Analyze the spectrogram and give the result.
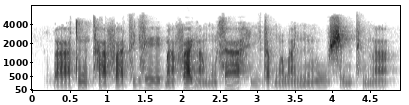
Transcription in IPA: ɡ͡baː˨tũ˦˨ tʰa˨fa˨ t͡si˨zeː˦ɓã˨ fa˦jã˨ɡʷũ˨saː˦ hiː˦da˦ ɡʷã˨wã˨ɲũ˨luː˦˨ ʃe˨n tʰĩ˨lã˦

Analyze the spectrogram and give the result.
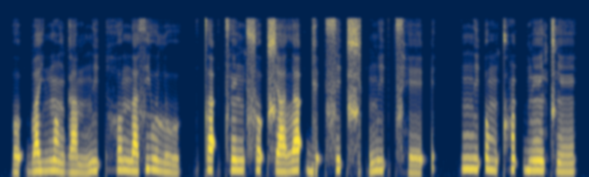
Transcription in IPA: o˨ʔba˦jn̪ɔ̃˥˧ ɡa˨˩mn̪i˦ʔ ho˦n̪a˧sju˥˧lu˨˩ | t̪a˦ʔt͡sẽ˦ŋso˦ʔɕa˧ la˦ʔɡe˨ʔsi˦ʔɕə˨k̚ mi˦ʔt͡sʰe˨ʔ | n̪i˦ʔo˥˧mkʰɔ̃˦t̚ bẽ˦t͡ɕẽ˧

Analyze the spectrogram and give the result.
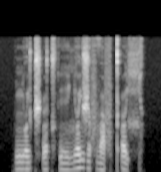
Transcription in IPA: ɲojt͡ʃʼʏt͡sʼi ʎəjʒəfðaf kʼəç

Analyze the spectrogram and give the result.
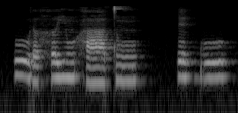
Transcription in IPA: u˦˨ɾə˨hə˦ jũ˧haː˨tũ˧ | e˦ɡ͡bu˦

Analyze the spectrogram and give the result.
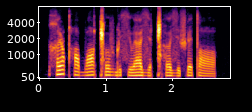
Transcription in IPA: χiɭqʰɑ bɑ ǁʊvɖusʲ wæzʲɑ ǁʰəzʲʌsʲ ɽɛtɑ

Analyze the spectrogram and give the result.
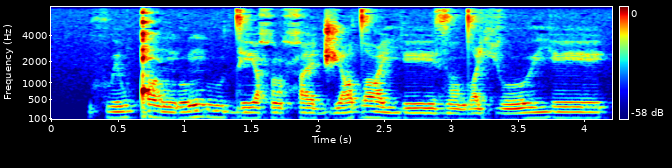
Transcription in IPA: xʷewǃɒ ŋoŋuː deħõ ħæd͡ʒedˤeːjeː zẽdˤeçoːjeː

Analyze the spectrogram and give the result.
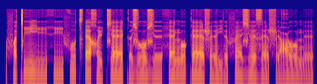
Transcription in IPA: fɐ˨ǀiː˦ jiː˨ hiː˨fu˦t͡sʼɛ˦ χy˨ t͡ɕɛː˦˨kə˨ʑoː˦ ʑɘː˨hɛ˦ ŋo˦kɛː˦˨ʂɘː˨jɘ˨ fɛ˦ ʑɘː˦zɛ˨ ʂɘ˨ʕoː˦ŋɘ˨˦

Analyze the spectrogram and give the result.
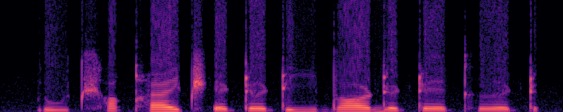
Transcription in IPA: ɾuː˨t͡ʃʰɒ˨qʰɛː˦t͡ʃʼɛ˨ ʈəː˨ʈiː˦d̪ɒː˦ɖəː˨ ʈɛ˨kʰəː˨ʈ

